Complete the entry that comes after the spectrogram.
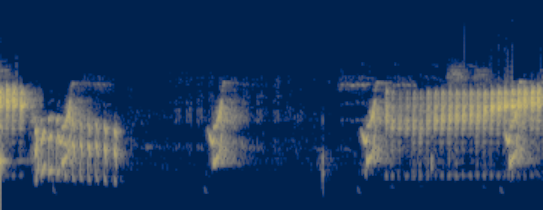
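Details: A slaty-breasted rail calling the flock: a pulsed grating rattle, one short sharp note, then a longer rising buzzy rattle, in a clear recording with no other sounds.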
